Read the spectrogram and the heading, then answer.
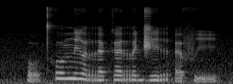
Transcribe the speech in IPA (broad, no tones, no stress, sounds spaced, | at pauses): o̰ t̪ʰ o n̪ i ə̯ r ɛ k ɛ r ə d͡ʒ i r ʔ ɛ̰ f ḭ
